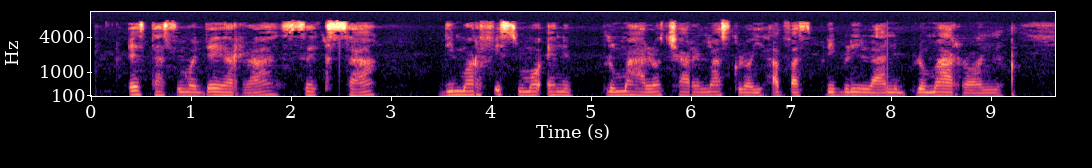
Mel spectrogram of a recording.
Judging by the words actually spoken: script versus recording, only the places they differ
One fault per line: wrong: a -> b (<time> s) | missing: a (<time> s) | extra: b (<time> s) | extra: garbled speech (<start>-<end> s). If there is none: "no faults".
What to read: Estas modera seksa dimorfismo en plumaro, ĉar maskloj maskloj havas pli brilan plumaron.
missing: maskloj (6.6 s)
